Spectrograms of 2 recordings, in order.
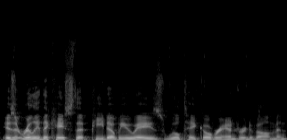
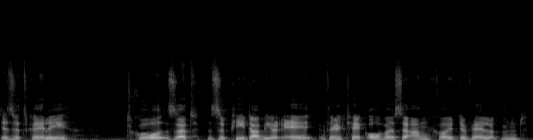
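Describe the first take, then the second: First: It is said in the speaker's normal accent. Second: It is said in a put-on German accent.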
